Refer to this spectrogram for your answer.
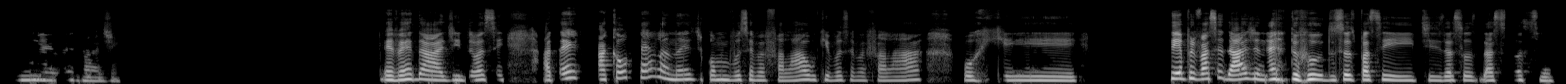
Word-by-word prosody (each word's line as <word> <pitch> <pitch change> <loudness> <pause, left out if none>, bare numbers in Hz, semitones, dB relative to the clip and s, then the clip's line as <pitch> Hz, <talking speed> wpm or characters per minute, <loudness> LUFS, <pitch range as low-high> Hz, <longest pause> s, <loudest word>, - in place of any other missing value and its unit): Hum, 200 +1 -4
é 185 -1 -6 0.2
verdade. 160 - -11 2.6
É 205 0 +5
verdade. 210 -2 +3
Então, 200 +1 -2
assim, 215 0 -4 0.4
até 245 +10 +1 0.2
a 230 0 +3
cautela, 310 +3 -2
né, 225 +1 0
de 220 -1 -10
como 210 0 -1
você 205 +1 -4
vai 195 -1 -5
falar, 185 +5 -3
o 210 -1 -3
que 205 +1 -7
você 195 +1 -9
vai 185 0 -10
falar, 180 +4 -6 0.4
porque 190 -1 -2 0.9
tem 270 -1 +8
a - - +3
privacidade, 250 -2 +4
né? 225 -1 +4
Do 225 -1 +6
dos 195 +1 -3
seus 225 -3 +4
pacientes 195 -3 0
da 185 +1 -1
sua 190 -1 -5
da 190 -2 -1
situação. 190 -2 -8
200 Hz, 130 wpm, -23 LUFS, 190-225 Hz, 2.6 s, tem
